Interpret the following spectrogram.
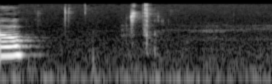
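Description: The end of a woman's spoken word, then a quiet pause broken by a few faint, short clicks about a second in.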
